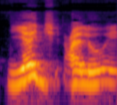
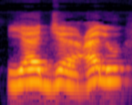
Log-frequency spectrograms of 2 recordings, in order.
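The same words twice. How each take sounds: First: The sukoon letter is said without an echo. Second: The sukoon letter is said with an echo. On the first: The speaker calls it wrong. "So it's not yaj'alu" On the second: The speaker calls it right. "it's yaj'alu"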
